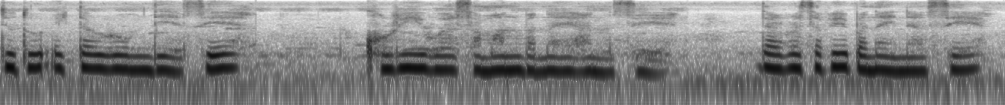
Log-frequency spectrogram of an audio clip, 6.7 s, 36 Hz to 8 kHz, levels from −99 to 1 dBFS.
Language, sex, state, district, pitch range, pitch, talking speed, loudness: Nagamese, female, Nagaland, Dimapur, 210-245 Hz, 225 Hz, 145 wpm, -14 LUFS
